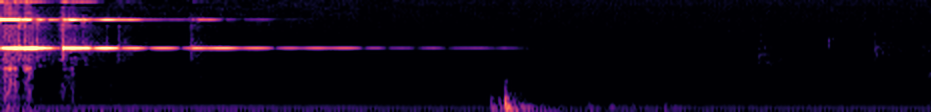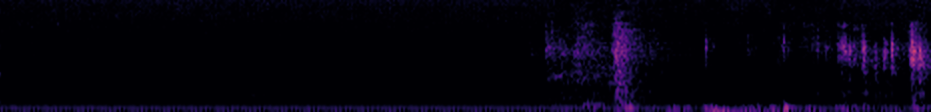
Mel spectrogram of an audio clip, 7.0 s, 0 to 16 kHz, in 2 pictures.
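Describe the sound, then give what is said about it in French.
A visitor carrying a bouquet of flowers rings a doorbell once at 12:30, its bright tone fading over about a second, followed by a soft thump and a low steady hum, then faint shuffling near the end. “À 12h30, il sonne chez Madame Roland avec un bouquet de fleurs.”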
